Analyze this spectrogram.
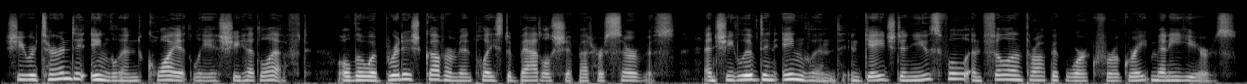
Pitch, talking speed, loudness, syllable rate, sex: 190 Hz, 165 wpm, -19 LUFS, 4.9 syllables/s, female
